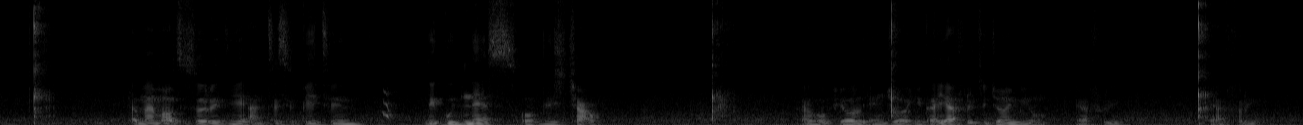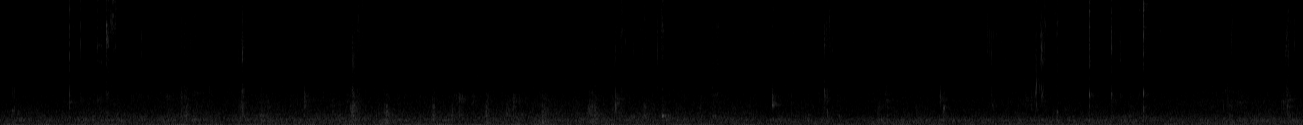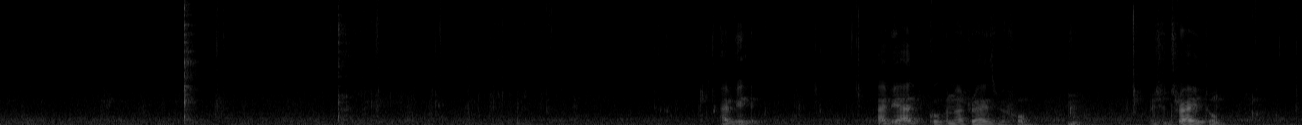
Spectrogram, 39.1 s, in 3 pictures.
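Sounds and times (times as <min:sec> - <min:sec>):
person chewing food: 0:13.1 - 0:28.5, 0:29.4 - 0:34.8.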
